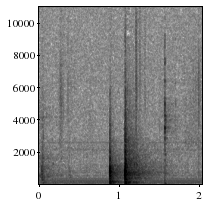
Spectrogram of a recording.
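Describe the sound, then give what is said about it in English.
Two quick, soft knocks on a front door in close succession, the way children start knocking to be let in, followed by a fainter tap, with quiet room tone around them and no talking. “And what do you do with a shut door if you want it open? Yeah, you knock on it.”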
